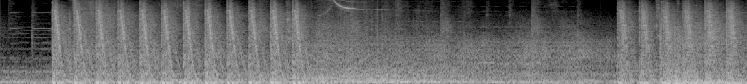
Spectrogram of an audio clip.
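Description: A missile launched in a jet combat video game, a loud rushing roar amid rapid repeated gunfire bursts and steady engine noise throughout.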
